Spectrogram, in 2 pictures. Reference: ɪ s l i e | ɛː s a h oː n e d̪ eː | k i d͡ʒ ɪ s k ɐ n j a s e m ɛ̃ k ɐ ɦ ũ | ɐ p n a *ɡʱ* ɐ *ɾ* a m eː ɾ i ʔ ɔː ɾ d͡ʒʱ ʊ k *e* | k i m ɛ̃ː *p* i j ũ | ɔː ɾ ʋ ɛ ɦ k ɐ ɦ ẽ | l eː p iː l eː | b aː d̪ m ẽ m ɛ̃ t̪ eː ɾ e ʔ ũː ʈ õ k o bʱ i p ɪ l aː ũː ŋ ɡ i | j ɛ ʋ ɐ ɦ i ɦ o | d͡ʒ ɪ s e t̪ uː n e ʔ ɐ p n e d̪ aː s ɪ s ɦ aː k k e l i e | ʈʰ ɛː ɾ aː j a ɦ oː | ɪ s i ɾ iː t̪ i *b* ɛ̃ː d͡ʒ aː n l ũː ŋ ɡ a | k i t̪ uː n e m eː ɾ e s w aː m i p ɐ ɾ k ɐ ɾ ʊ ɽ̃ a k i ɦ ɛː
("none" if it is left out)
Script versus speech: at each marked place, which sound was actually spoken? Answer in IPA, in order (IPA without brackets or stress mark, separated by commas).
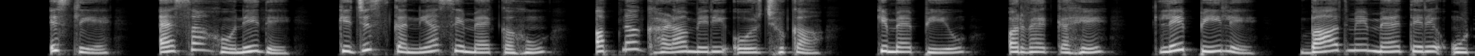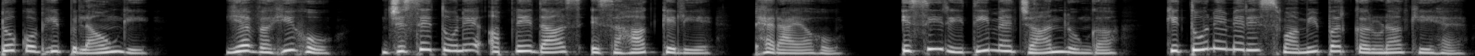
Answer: ɡʱ, ɽ, a, p, m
